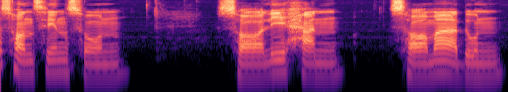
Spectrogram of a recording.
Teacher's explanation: নাম সদ সদ সদের উচ্চারণ আছে সদ উচ্চারণ কেমন হবে সদ সামনের নিচের দাঁতের আগা হতে শীষ সহ মোটা ভাবে আদায় হবে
